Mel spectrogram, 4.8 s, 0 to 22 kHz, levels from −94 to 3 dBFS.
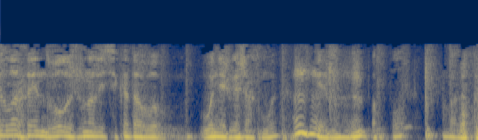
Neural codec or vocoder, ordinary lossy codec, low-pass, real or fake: codec, 16 kHz in and 24 kHz out, 1 kbps, XY-Tokenizer; MP3, 24 kbps; 7.2 kHz; fake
